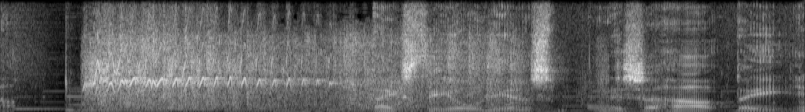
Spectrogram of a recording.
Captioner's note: wings flutter; pigeon chirps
